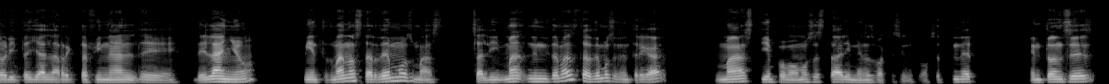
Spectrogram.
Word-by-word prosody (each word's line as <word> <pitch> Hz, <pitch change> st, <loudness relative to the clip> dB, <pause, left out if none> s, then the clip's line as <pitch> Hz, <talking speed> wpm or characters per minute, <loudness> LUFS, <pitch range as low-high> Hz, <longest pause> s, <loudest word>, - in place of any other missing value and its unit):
ahorita 110 Hz, +1 st, 0 dB
ya 115 Hz, 0 st, +3 dB
es 110 Hz, -, +1 dB
la 110 Hz, 0 st, 0 dB
recta 110 Hz, 0 st, -2 dB
final 110 Hz, -1 st, +1 dB
de 105 Hz, -2 st, -3 dB
del 110 Hz, +4 st, +2 dB
año. 125 Hz, -, +4 dB, 0.4 s
Mientras 110 Hz, -2 st, -2 dB
más 130 Hz, -, +5 dB
nos 160 Hz, +2 st, +1 dB
tardemos, 145 Hz, +9 st, +2 dB
más 105 Hz, 0 st, -5 dB, 0.3 s
sali 110 Hz, +2 st, 0 dB
más 135 Hz, +4 st, +2 dB
mientras 135 Hz, 0 st, +1 dB
más 180 Hz, +6 st, +4 dB
nos 220 Hz, -, -7 dB
tardemos 140 Hz, 0 st, +1 dB
en 125 Hz, -, -6 dB
entregar, 110 Hz, +1 st, -1 dB, 0.5 s
más 125 Hz, +6 st, +2 dB
tiempo 120 Hz, -1 st, -2 dB
vamos 110 Hz, +2 st, -2 dB
a -, -, -4 dB
estar 115 Hz, 0 st, +1 dB
y 110 Hz, -, 0 dB
menos 105 Hz, 0 st, -3 dB
vacaciones 100 Hz, -1 st, -11 dB
vamos 90 Hz, +4 st, -19 dB
a 105 Hz, -, -13 dB
tener. 120 Hz, 0 st, -3 dB, 0.5 s
Entonces, 120 Hz, +5 st, +1 dB
115 Hz, 185 wpm, -24 LUFS, 110-125 Hz, 0.5 s, más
